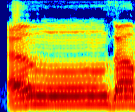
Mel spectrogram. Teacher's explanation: Anzartahum, ini ikhfa hakiki, nun mati bertemu dengan zal. Tengok dia punya cara dengung ni macam mana. Tidak izhar, dengung tapi tidak izhar.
